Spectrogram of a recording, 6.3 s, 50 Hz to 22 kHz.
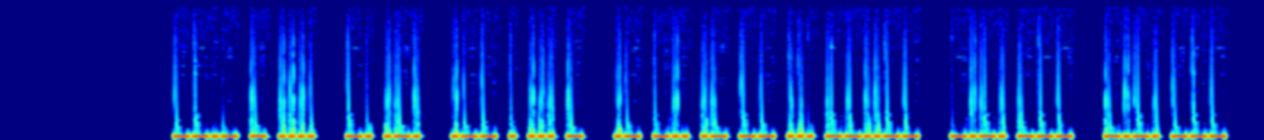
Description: Morse code, heard as a keyed tone, about 53 wpm, 700 Hz. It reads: QTH NR WEST ADAMS, CO CO
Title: Practice QSO - Exchange 1 - Beginning - 50wpm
